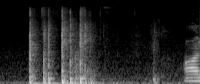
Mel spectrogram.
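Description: A hand slapping a padded seat cushion under a new upholstery cover to smooth the wrinkles out: a quick run of four or five slaps, then one more about a second and a half in.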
